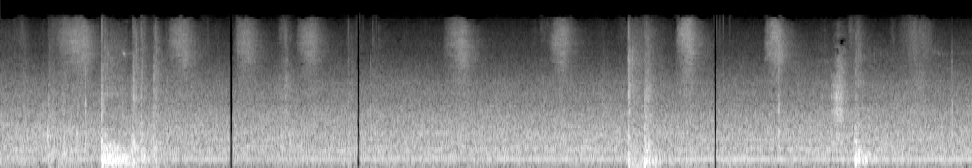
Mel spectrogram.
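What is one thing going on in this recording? A body thuds heavily onto a padded mat.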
